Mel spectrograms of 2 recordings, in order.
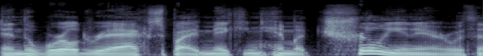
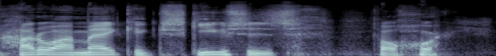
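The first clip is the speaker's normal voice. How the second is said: put-on Southern accent, higher pitch; 5 semitones higher than usual. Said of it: "Why am I giving such a Southern accent?".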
